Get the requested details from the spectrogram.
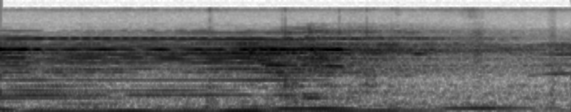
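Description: Loud music plays through speakers.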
